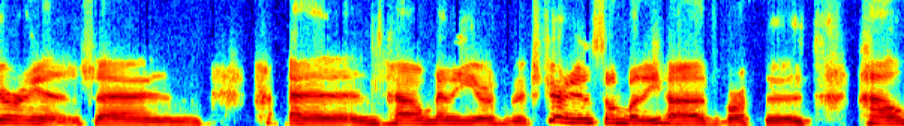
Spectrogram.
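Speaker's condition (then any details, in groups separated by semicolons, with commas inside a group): Cerebral palsy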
